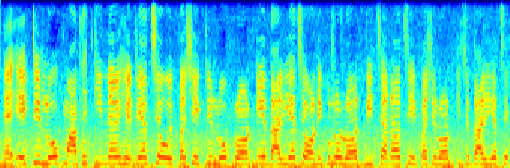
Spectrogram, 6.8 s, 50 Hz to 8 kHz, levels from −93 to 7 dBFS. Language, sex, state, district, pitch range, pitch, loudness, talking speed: Bengali, female, West Bengal, Jhargram, 275-315 Hz, 305 Hz, -15 LUFS, 235 wpm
